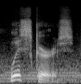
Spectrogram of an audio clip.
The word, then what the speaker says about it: whiskers: The H is silent and we use the short I sound like this. is whi-w whiskers.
